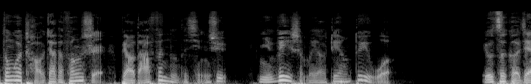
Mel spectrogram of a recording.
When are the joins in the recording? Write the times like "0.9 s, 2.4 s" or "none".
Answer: 2.5 s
